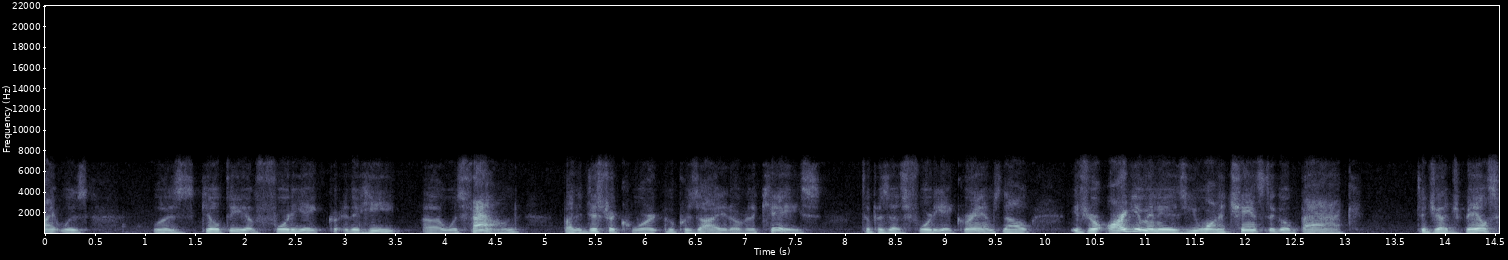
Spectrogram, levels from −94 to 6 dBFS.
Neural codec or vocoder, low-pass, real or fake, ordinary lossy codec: none; 7.2 kHz; real; Opus, 16 kbps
